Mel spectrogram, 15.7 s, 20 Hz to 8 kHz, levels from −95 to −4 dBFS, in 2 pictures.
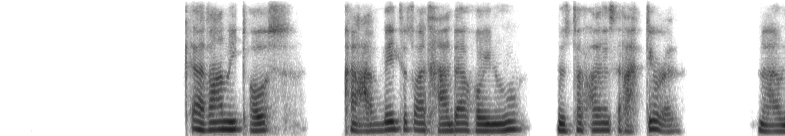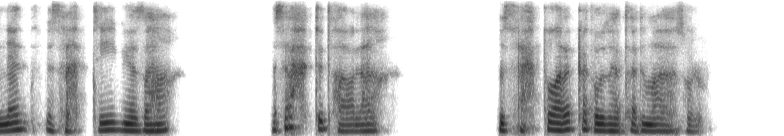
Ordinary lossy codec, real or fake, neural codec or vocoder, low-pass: Opus, 16 kbps; fake; codec, 16 kHz, 1 kbps, FreqCodec, larger model; 7.2 kHz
